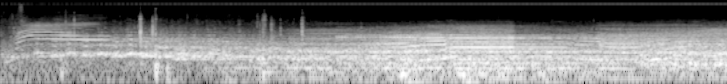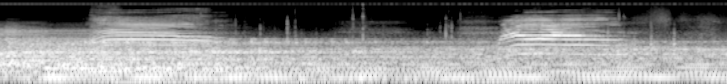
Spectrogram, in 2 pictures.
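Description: A cat meowing three times: near the start, about ten seconds in, and about fifteen seconds in, each call rising in pitch and then holding. Low sustained background music runs underneath.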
